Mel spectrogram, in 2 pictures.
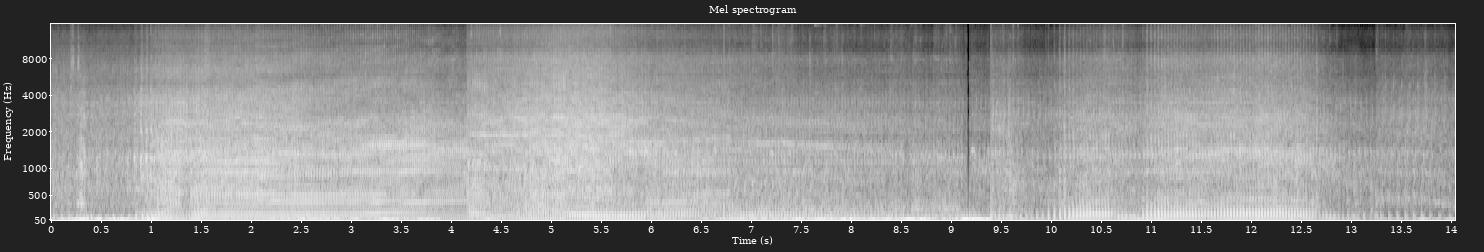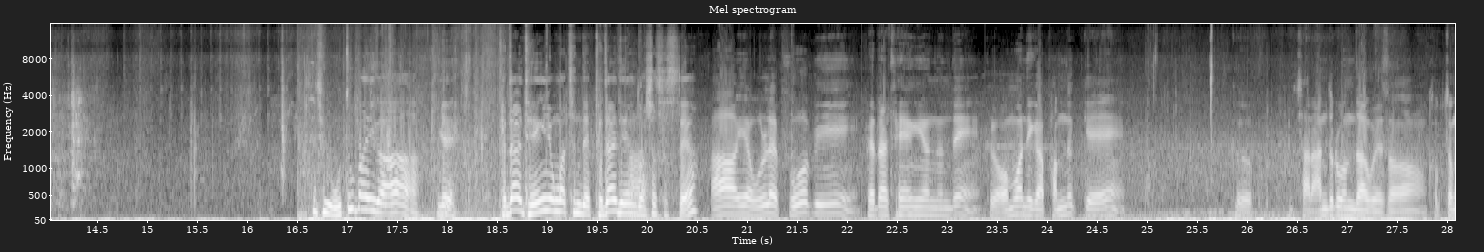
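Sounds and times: motor scooter engine accelerating: 0.0 - 14.4.

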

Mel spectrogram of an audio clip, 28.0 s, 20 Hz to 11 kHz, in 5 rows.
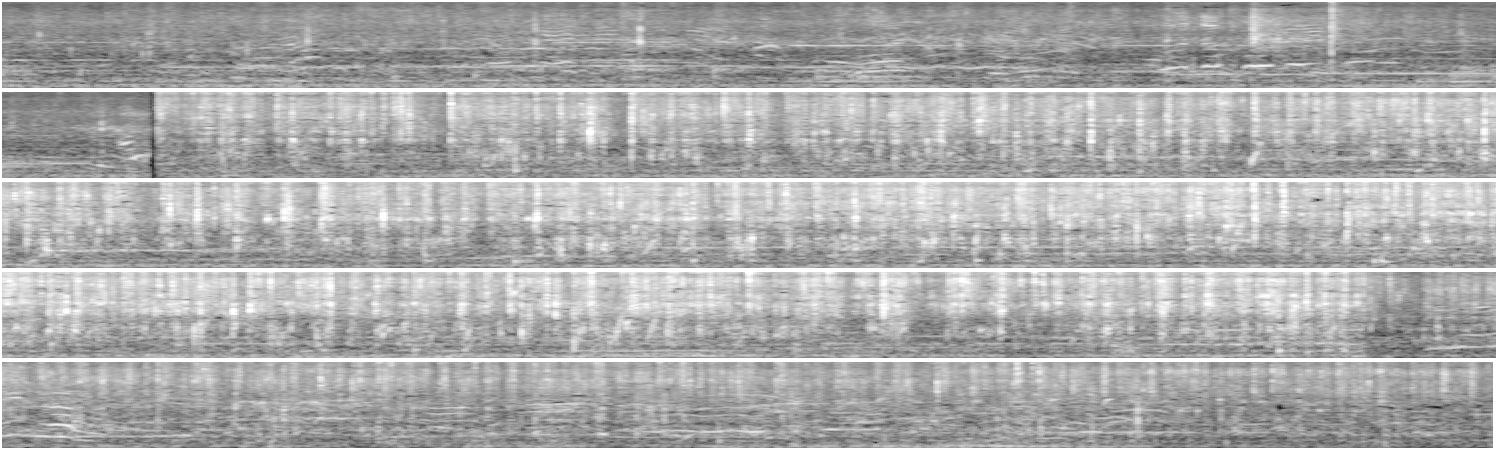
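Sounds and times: fountain water splashing into pond: 6.2 - 28.0.

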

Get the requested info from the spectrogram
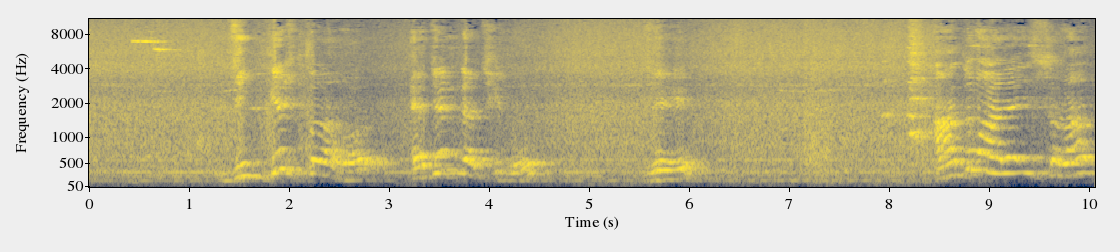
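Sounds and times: man speaking: 1.3 - 4.7, 5.6 - 6.2, 8.5 - 10.0.

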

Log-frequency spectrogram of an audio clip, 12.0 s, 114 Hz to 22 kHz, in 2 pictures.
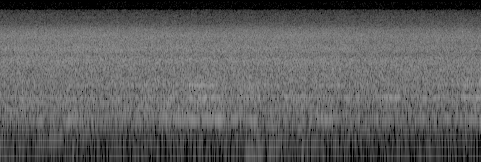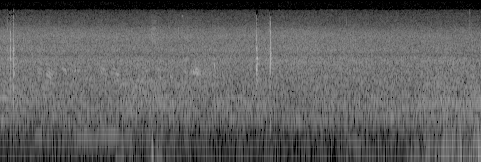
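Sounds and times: faint outdoor hiss: 0.0 - 12.0.

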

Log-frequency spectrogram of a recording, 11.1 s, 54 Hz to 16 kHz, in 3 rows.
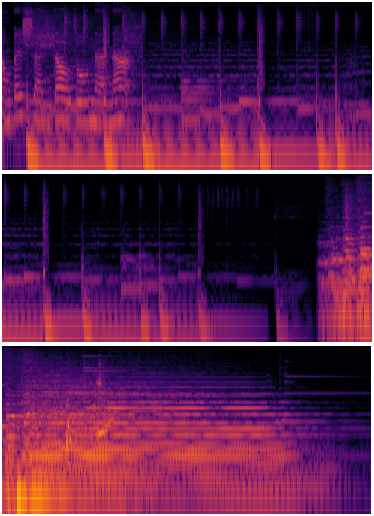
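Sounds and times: chiming jingle chord: 8.0 - 8.8.

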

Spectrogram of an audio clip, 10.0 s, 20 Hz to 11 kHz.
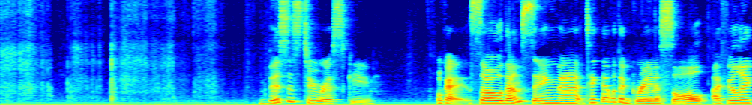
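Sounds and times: paper cards rubbing and sliding: 0.0 - 3.0.

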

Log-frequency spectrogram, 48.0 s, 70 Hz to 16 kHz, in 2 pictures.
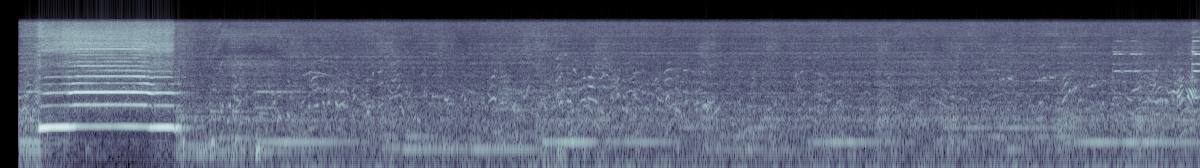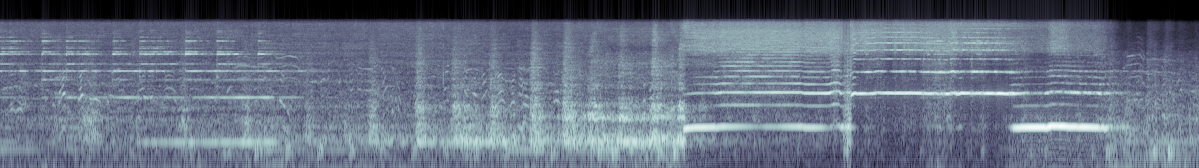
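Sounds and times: steam locomotive whistle: 0.4 - 4.0, 5.0 - 7.3, 23.6 - 31.6, 32.4 - 46.7
murmur of voices: 0.4 - 47.9.

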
